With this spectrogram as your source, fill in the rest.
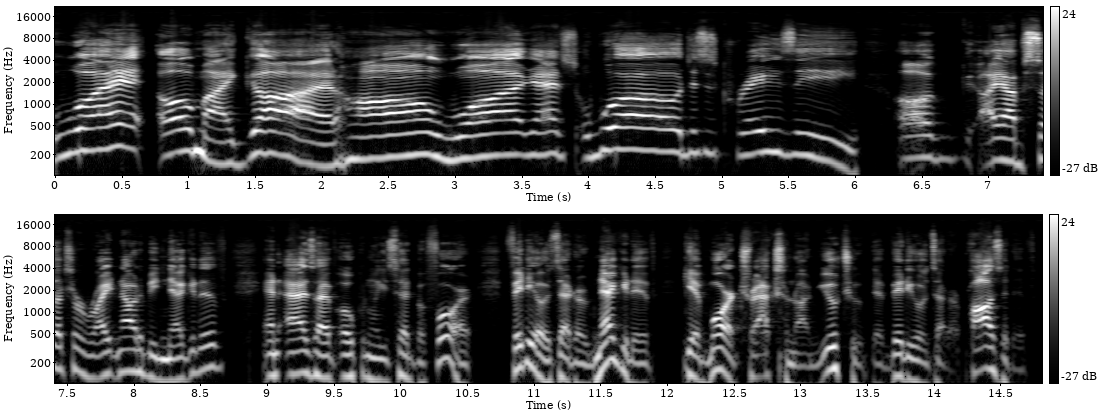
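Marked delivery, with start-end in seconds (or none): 0.0-6.7 very slow, high fake shock, huh stretched out. Mocking another speaker who pretends to be shocked by an order: imitating someone faking surprise. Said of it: "I'm gonna pretend like I ordered".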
